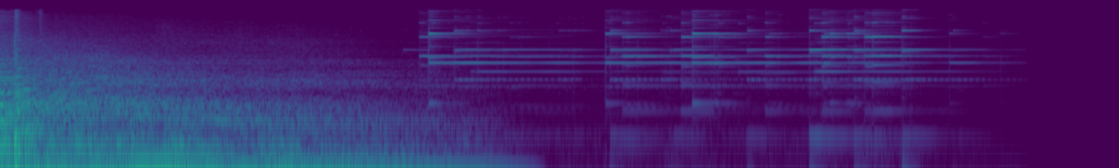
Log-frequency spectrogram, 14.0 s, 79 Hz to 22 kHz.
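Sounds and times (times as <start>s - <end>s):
tinkling chimes: 5.0s - 12.9s.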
